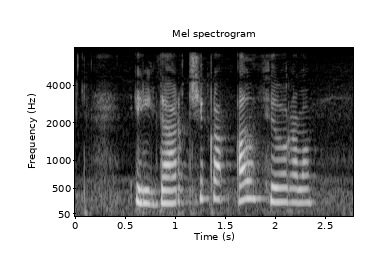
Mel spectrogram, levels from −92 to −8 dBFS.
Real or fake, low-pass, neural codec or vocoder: fake; 7.2 kHz; codec, 16 kHz, 16 kbps, FreqCodec, larger model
